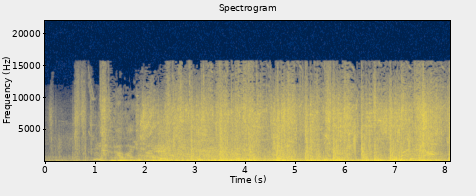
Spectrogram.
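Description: Magic blasts crackle and boom in a fantasy battle.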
